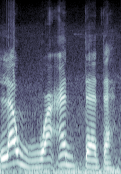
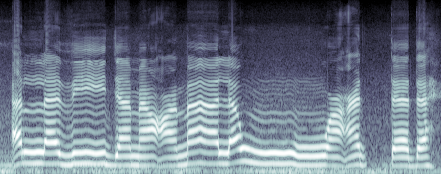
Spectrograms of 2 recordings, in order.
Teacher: ketika ada tanwin, maka huruf wawunya disertai dengan gunnah atau dengung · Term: idgham bi gunnah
